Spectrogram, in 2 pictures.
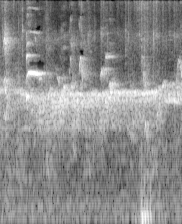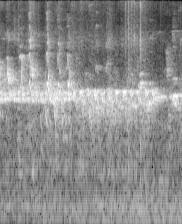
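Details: Canary singing at home: a few chirps give way to a long, even, sustained trill held at one high pitch, interrupted once by a brief knock.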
